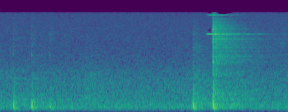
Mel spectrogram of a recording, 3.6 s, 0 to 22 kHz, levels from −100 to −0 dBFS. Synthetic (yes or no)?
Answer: no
